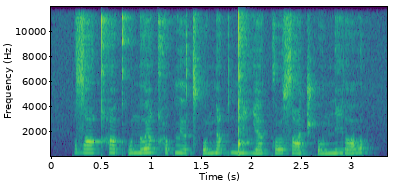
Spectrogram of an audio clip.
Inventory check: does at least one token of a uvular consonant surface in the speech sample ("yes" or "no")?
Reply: yes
